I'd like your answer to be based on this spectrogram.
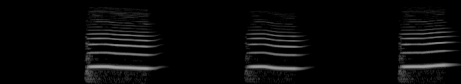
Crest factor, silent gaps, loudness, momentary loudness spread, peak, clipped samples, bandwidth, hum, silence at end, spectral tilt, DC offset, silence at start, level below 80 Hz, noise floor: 14 dB; 2.34-2.38 s, 3.47-3.52 s; -29 LUFS; 15 LU; -20 dBFS; under 0.1%; 16 kHz; none; 0.05 s; 1.5 dB/octave; under 0.1%; 0.85 s; -82 dBFS; under -90 dBFS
